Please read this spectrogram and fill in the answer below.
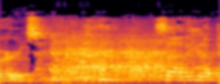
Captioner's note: laughing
